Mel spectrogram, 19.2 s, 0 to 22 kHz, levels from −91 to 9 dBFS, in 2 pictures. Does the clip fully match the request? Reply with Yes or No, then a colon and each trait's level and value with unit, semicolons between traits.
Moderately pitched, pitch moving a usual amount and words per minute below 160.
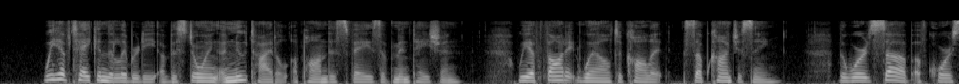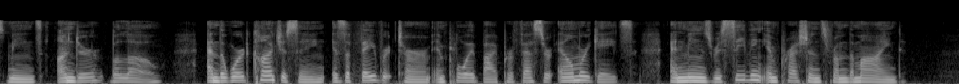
No: medium, 150 Hz; average, 4.8 semitones; average, 165 wpm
